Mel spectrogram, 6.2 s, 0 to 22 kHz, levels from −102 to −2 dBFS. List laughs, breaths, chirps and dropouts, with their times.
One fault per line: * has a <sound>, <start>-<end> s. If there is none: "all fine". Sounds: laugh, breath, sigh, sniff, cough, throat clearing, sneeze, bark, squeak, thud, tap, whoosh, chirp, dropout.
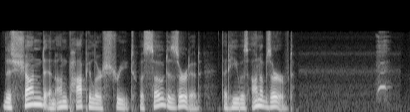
* has a breath, 5.6-5.9 s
